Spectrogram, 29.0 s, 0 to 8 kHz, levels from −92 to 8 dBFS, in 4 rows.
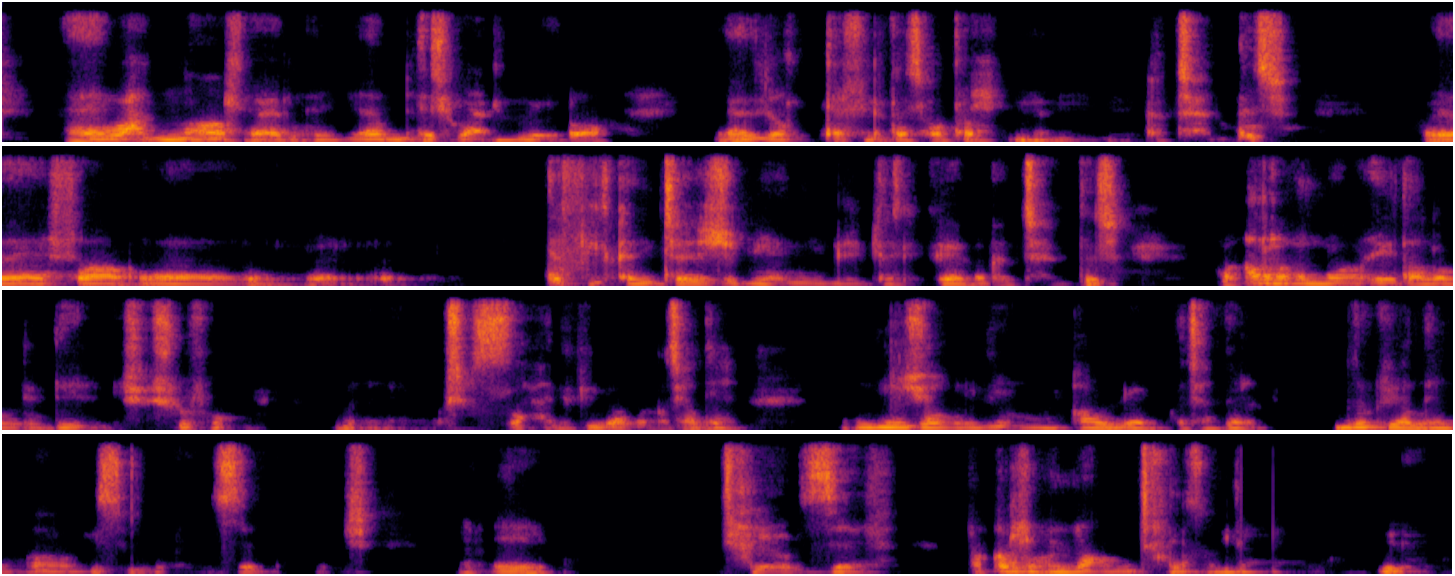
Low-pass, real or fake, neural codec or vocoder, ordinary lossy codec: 7.2 kHz; fake; codec, 44.1 kHz, 2.6 kbps, SNAC; none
